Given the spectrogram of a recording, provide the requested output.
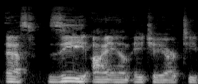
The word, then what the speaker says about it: Szimhart: His last name is spelled S-Z-I-M-H-A-R-T, pronounced Szimhart.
